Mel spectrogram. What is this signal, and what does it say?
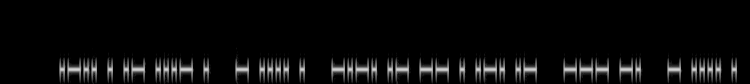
Morse code, heard as a keyed tone, about 32 wpm, 700 Hz. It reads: LEAVE THE CAMERA ON THE
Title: Sentences from Top 1000 Words - Review Part 5 - 30wpm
